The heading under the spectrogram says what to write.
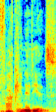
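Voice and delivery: muttered under breath. Retelling walking off after people deleted the pictures, muttered under breath. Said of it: "under my breath, so they couldn't hear".

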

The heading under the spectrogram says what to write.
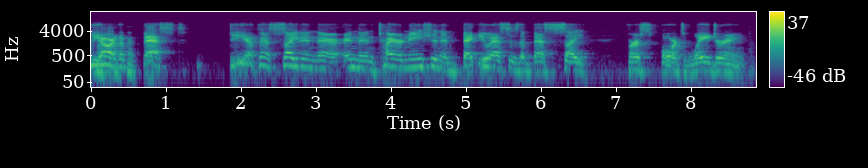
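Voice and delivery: ad announcer voice, done pretty badly. Speaker redoes the BetUS ad spot, imitating the ad announcer's voice. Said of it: "I'm trying to get that voice of our man".

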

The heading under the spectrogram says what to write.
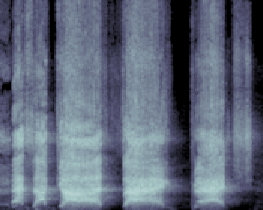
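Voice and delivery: very loud, high screaming yell at top of lungs.

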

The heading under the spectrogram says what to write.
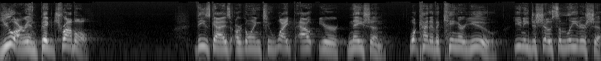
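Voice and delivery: frightened shouting. Voicing the fear in Saul's mind: imitating fear shouting. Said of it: "he was shouting".

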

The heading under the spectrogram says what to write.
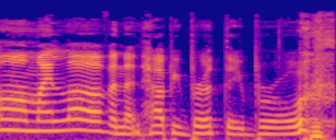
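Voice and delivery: deep reading voice. Reading a birthday post aloud to another speaker: reading a post in a deep voice. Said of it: "you read it with this deep voice".

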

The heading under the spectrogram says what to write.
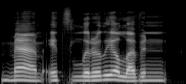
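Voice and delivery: normal talking voice

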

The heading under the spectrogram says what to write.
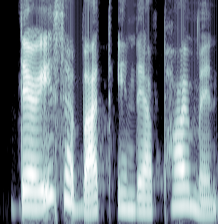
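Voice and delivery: normal talking voice

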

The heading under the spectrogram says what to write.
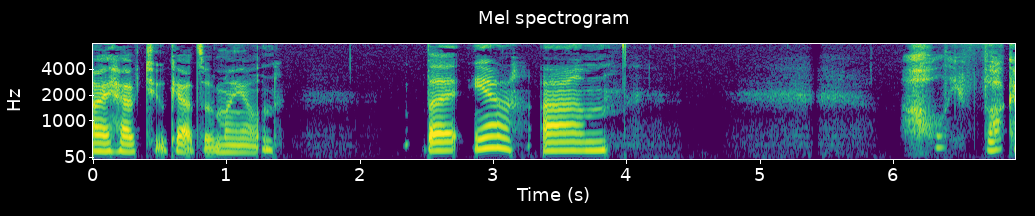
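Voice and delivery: out of breath, winded. Talking nonstop for almost eight minutes, out of breath. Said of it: "I'm out of breath".

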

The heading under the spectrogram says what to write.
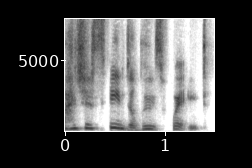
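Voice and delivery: high, trembling, wobbly, quivery little voice. Retelling what a broken newcomer says when asked for goals, imitating a quivery voice. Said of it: "in their quivery voice".

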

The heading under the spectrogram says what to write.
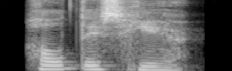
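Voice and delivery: gentle sorry-sounding tone. Betty instructs a wounded, moaning patient before leaving her, soft and apologetic. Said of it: "Betty instructed softly, in an apologetic voice".

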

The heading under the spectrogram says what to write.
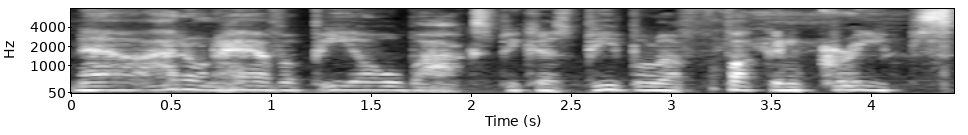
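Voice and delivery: put-on soft-spoken puppet voice. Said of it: "he's like".

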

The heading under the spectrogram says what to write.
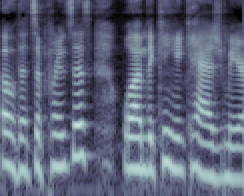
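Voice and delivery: mocking, sarcastic, scoffing tone full of disbelief. Retelling a man's retort on being told this is a princess, mocking. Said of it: "mocking retort performed".

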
